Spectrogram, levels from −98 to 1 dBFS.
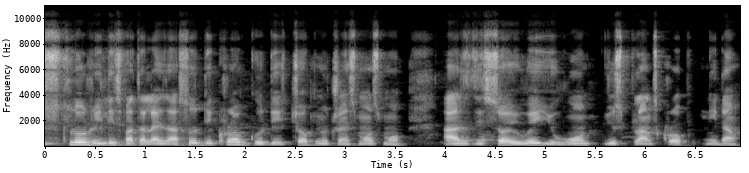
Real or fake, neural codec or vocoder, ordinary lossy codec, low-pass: real; none; none; none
